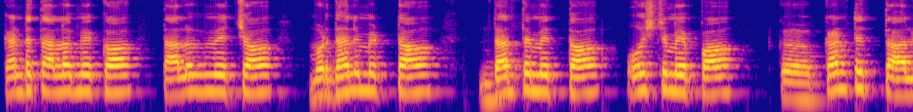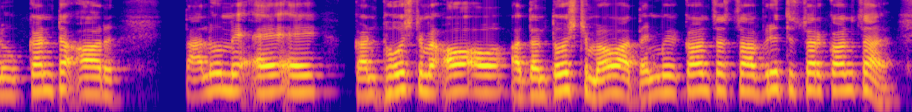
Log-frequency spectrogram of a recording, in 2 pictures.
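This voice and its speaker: A man's voice: high voice, steady tone, unhurried, a little mellow. A male teacher running an exam-prep grammar lesson, repeating each question and answer as a drill.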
